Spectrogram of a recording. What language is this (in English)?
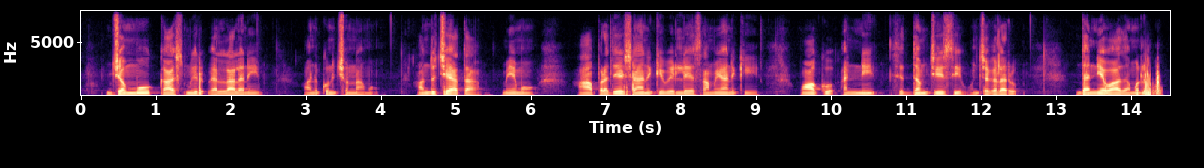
Telugu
